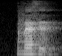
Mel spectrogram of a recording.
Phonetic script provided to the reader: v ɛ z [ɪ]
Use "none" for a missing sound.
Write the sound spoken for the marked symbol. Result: ɪ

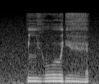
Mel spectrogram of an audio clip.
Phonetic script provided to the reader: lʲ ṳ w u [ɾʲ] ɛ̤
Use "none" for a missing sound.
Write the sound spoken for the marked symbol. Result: ɾʲ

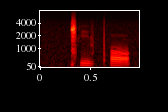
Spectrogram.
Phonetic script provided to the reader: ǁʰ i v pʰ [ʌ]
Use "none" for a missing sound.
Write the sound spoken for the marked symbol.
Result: ɔ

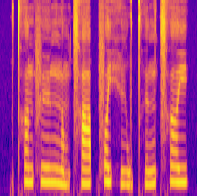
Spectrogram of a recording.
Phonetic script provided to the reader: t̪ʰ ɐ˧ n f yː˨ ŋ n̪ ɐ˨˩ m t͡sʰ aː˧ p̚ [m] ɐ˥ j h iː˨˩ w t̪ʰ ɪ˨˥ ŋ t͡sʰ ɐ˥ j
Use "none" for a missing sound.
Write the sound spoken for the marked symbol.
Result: f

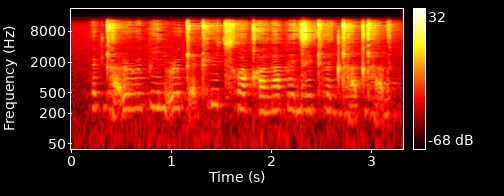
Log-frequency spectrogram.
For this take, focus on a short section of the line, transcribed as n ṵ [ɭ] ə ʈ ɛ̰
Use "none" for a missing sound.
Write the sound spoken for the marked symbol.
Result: ɭ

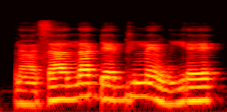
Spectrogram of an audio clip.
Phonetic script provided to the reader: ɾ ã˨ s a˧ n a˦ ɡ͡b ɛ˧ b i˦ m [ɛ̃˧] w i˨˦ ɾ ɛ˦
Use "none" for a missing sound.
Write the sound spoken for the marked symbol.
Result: ɛ̃˦˨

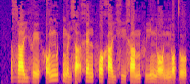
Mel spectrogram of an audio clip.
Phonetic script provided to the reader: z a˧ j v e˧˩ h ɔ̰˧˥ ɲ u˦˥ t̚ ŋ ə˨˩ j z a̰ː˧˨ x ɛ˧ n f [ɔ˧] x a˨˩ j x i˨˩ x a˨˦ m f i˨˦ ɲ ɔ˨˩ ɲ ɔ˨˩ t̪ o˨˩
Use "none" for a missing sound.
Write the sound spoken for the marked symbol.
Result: ɔ˧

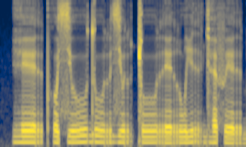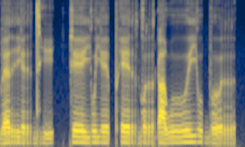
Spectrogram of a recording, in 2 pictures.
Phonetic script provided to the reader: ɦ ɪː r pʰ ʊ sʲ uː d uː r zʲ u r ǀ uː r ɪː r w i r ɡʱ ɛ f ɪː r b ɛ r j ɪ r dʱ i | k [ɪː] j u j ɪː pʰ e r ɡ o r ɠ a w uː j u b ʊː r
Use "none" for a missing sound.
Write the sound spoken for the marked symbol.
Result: ɪː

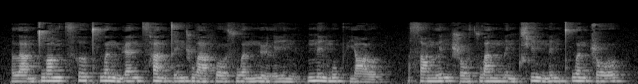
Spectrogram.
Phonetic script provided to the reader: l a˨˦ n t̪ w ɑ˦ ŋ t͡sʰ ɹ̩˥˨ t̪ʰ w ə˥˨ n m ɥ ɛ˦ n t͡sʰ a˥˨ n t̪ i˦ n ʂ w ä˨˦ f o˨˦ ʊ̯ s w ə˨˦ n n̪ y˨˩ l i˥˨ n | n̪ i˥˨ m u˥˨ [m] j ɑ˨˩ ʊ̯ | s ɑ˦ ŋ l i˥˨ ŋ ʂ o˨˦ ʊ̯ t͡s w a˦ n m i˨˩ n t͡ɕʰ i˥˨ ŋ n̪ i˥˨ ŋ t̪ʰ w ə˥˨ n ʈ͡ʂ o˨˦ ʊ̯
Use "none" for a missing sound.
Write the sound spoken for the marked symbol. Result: pʰ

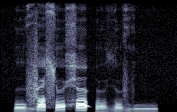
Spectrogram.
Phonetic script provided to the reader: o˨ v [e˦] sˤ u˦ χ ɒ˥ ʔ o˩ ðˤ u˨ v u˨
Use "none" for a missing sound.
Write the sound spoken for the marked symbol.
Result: e˦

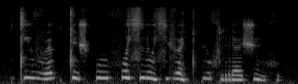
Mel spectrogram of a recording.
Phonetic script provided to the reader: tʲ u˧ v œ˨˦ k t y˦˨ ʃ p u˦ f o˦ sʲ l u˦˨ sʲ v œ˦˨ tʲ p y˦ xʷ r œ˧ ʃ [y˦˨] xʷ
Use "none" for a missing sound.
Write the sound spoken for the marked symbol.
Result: y˦˨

